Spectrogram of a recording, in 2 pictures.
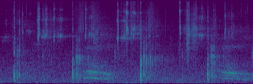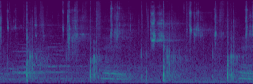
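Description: Tennis rally on a hard court: racquet strikes and ball bounces about once a second, sneakers squeaking on the surface, and short grunts from the players on some shots.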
